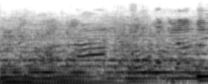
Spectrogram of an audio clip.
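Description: Live band music through a stage PA: sustained electronic keyboard notes over a steady bass. In the second half, voices call out over the music.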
